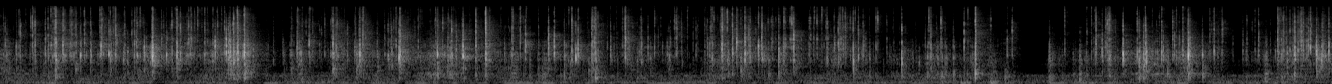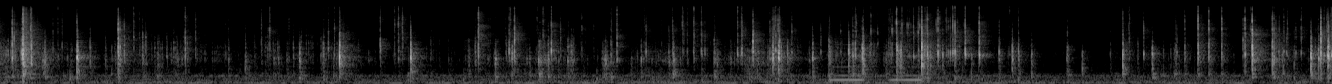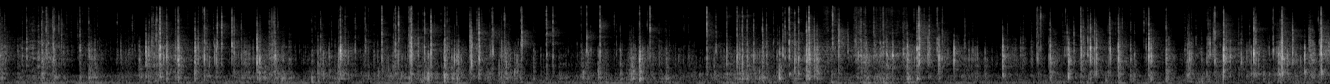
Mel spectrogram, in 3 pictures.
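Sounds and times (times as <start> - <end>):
plastic packaging crinkling: 0.0 - 23.7, 24.6 - 39.9
short low tones: 21.6 - 22.7.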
